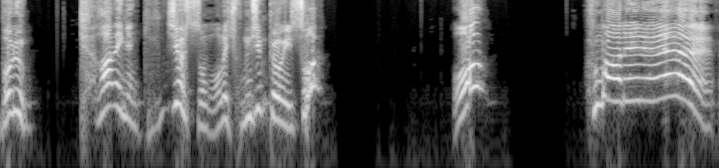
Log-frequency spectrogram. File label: scout jeers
